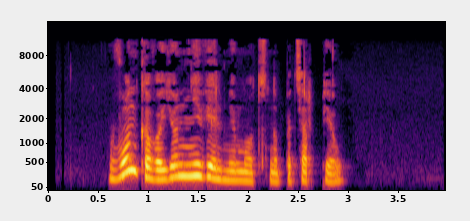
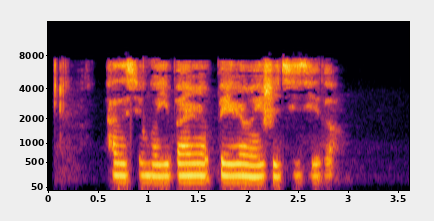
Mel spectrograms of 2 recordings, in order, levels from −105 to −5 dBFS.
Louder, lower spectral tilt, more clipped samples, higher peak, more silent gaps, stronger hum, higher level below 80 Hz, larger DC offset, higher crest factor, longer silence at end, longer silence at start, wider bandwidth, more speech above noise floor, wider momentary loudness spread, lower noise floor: second, -20 LUFS vs -14 LUFS; first, -7.5 dB/octave vs -1.5 dB/octave; neither; second, -4 dBFS vs 0 dBFS; neither; neither; second, -72 dBFS vs -58 dBFS; neither; about the same, 18 dB vs 18 dB; first, 1.05 s vs 0.75 s; first, 0.6 s vs 0.05 s; first, 11.5 kHz vs 7.8 kHz; second, 54 dB vs 61 dB; about the same, 14 LU vs 15 LU; second, -73 dBFS vs -77 dBFS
